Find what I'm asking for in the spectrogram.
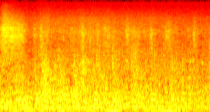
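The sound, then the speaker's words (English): Steady grinding roar of a coal cutting machine working underground in the deepest coal mine in North America, a dense, loud, unbroken drone with a rough rattling texture and no distinct separate events. “Lawrence operates a coal cutting machine.”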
